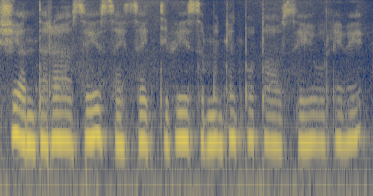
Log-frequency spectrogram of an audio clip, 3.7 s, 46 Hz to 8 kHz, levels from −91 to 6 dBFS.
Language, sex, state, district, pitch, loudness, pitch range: Nagamese, female, Nagaland, Dimapur, 195 Hz, -16 LUFS, 190-205 Hz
